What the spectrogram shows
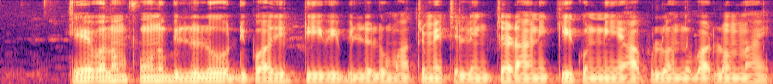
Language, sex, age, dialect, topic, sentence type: Telugu, male, 18-24, Central/Coastal, banking, statement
